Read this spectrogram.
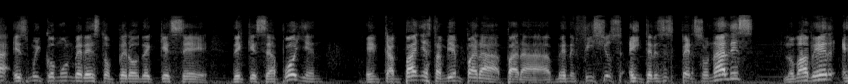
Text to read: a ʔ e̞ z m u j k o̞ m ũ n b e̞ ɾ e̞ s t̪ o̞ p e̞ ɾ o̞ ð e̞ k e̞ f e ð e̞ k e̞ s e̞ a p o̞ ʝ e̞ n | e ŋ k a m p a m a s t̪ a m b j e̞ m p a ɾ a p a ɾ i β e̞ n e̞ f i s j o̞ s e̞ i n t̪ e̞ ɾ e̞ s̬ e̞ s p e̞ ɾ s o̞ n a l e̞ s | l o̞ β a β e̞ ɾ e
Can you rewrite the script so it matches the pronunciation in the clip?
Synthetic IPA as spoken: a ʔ e̞ z m u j k o̞ m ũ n b e̞ ɾ e̞ s t̪ o̞ p e̞ ɾ o̞ ð e̞ k e̞ s e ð e̞ k e̞ s e̞ a p o̞ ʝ e̞ n | e ŋ k a m p a ɲ a s t̪ a m b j e̞ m p a ɾ a p a ɾ a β e̞ n e̞ f i s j o̞ s e̞ i n t̪ e̞ ɾ e̞ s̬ e̞ s p e̞ ɾ s o̞ n a l e̞ s | l o̞ β a β e̞ ɾ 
